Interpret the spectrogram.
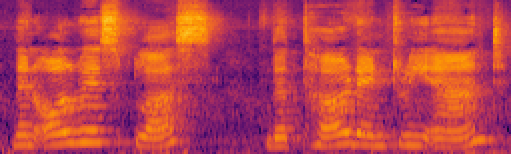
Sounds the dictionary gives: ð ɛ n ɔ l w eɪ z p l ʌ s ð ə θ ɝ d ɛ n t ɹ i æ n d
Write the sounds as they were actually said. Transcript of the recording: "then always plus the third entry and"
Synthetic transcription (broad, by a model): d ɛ n ɔ l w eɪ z p l ʌ s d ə t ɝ d ɛ n t ɹ i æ n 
